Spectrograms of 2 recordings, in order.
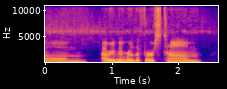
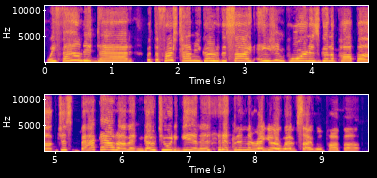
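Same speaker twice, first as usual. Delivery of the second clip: imitating a daughter calling to Dad, high and loud; high-pitched kid calling out across the house; cheerfully hollered instructions, hammed-up; mock yelling up; 10 semitones higher, 3 dB louder than usual. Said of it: "she's yelling up to his office".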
